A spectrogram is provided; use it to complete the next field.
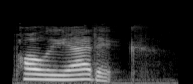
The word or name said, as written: polyadic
